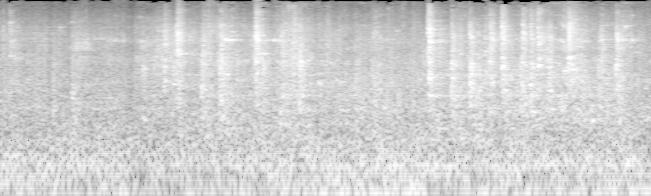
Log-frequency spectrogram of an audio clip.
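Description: Train carriage running over a riveted steel railway bridge: a steady low rumble with irregular clacks of the wheels on the rails.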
